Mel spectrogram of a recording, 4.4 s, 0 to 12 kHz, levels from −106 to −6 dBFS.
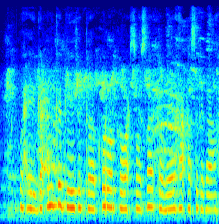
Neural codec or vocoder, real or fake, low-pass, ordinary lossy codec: none; real; 10.8 kHz; MP3, 64 kbps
